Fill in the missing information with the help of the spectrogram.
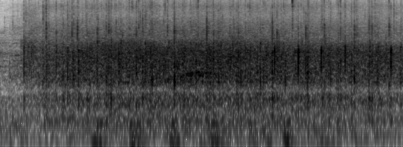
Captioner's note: audience cheering and applauding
